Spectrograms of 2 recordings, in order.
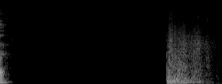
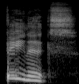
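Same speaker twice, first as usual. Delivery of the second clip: calling out high; 9 semitones higher than usual. Acted. Spirit calling Phoenix from afar.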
